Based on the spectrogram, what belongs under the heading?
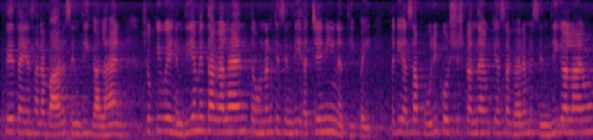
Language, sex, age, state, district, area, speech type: Sindhi, female, 30-45, Madhya Pradesh, Katni, rural, spontaneous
